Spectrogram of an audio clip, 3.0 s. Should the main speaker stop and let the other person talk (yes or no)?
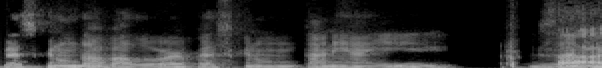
yes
